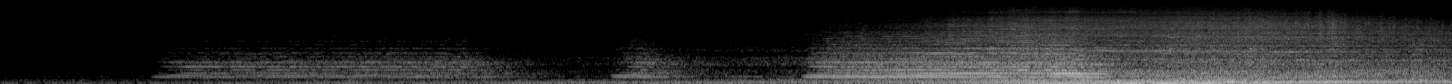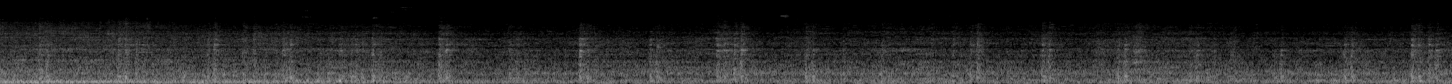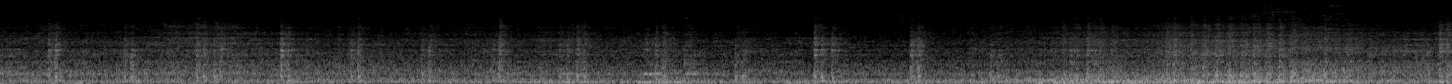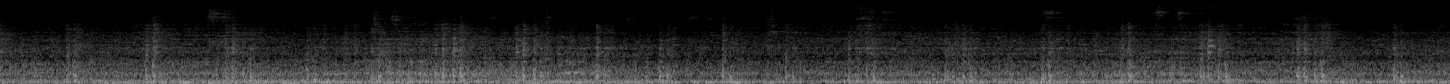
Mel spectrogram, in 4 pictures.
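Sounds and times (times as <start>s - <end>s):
locomotive horn blasts: 1.5s - 5.4s, 6.1s - 7.0s, 8.0s - 11.4s
locomotive rumbling past: 5.9s - 58.0s
freight cars clickety-clack: 11.4s - 58.0s.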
